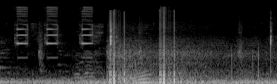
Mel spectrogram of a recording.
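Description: Electronic static crackles and hisses briefly.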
